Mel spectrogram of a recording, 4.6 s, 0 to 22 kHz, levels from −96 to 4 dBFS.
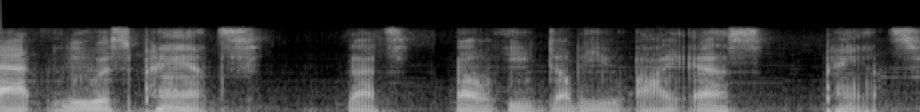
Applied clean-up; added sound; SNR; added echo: neural separator model SepFormer DNS4.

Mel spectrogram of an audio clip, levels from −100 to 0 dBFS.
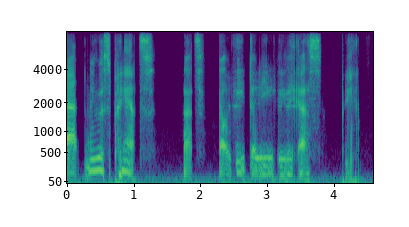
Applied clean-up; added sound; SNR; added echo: neural diffusion model UNIVERSE++.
